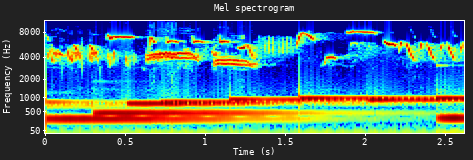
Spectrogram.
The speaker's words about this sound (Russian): Эти восхитительные колокольчики, звучащие, кажется, в самом воздухе от трелей пташек.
